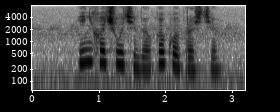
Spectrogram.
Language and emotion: Russian, sad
